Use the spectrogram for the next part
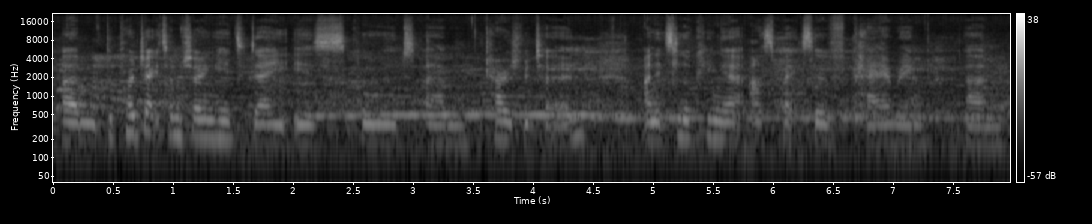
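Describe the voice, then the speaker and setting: A woman artist explaining her work informally in a measured, hesitant manner. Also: fairly low pitch, steady tone. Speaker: artist presenting own work. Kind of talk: informal exhibition talk about own artwork. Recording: clear background noise and room ambience.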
